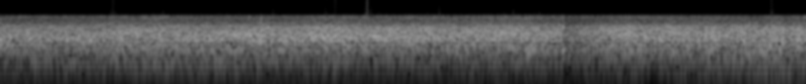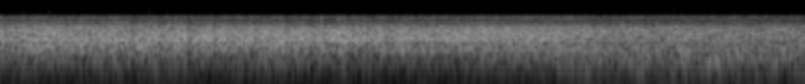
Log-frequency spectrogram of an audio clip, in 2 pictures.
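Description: Wind buffeting the microphone of a camera on a moving bicycle: a loud, steady rushing noise, with a brief click about three and a half seconds in.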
